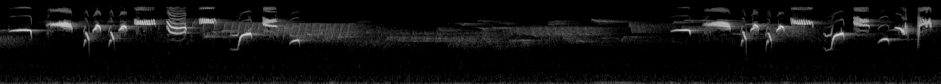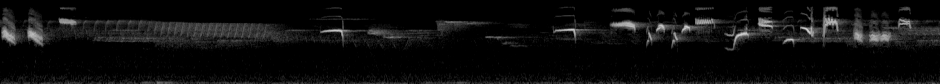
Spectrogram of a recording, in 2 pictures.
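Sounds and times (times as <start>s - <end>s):
Collared flycatcher song of high squeaky whistled notes: 0.2s - 3.0s, 6.8s - 10.2s, 15.1s - 18.6s.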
